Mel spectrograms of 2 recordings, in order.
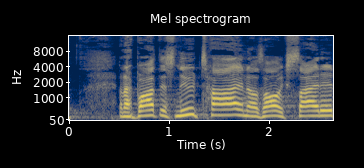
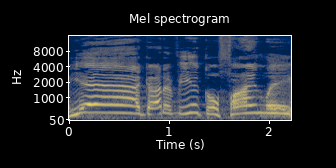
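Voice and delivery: excited; 9 semitones higher, 5 dB quieter than usual. Retold or imitated. Missionary recalling his first vehicle in Bolivia, excited. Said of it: "I was all excited".

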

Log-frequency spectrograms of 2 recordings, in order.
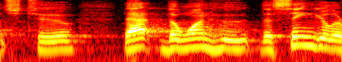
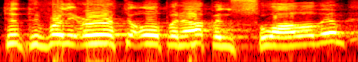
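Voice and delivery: loud, high preaching; fiery preaching; 7 semitones higher, 8 dB louder than usual. Acted. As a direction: drive it home from the pulpit. Preaching at full force.

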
